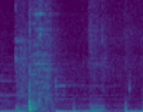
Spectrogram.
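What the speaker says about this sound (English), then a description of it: "and just stir it all together." Vegetables are stirred while frying in a pan, a utensil clinking and scraping against the metal in a few sharp knocks over a low sizzle, close and fairly quiet.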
